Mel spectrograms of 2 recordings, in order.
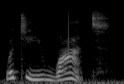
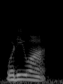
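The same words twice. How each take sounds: First: Emphatic, fully pronounced "What do you want?"; changed emphasis. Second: "What do you want?" run together quickly as whaddya want; reduced run-together. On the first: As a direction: separate each word in "What do you want?" and lean on want. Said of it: "changes the emphasis of the sentence". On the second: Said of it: "it could sound like". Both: Shown as a demonstration.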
